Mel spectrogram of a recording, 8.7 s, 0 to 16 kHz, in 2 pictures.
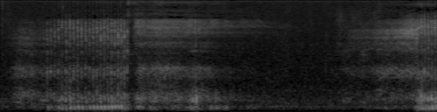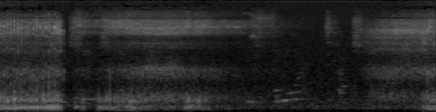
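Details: A 1-year-old Pitbull snoring while dreaming, recorded on a phone at low quality: snoring.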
